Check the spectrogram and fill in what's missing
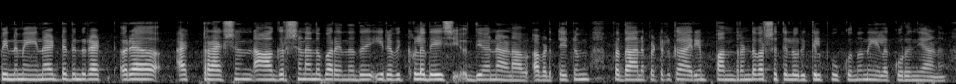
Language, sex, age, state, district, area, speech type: Malayalam, female, 18-30, Kerala, Ernakulam, rural, spontaneous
